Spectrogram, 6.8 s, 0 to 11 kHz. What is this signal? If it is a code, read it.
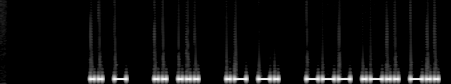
Morse code, heard as a keyed tone, about 21 wpm, 700 Hz. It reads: IT IS AN OLD
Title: Sentences from Top 1600 Words 20wpm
